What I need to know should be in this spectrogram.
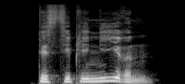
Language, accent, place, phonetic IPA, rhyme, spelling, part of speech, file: German, Germany, Berlin, [dɪst͡sipliˈniːʁən], -iːʁən, disziplinieren, verb, De-disziplinieren.ogg
- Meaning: to discipline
